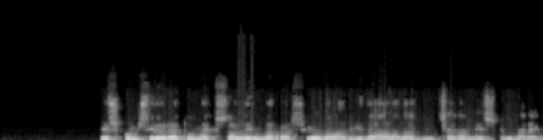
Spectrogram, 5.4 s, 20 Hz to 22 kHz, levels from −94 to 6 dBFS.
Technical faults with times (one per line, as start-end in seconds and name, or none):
2.37-2.47 short stall from a late packet
2.51-2.67 short concealed packet loss
3.20-5.43 call bitrate drop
